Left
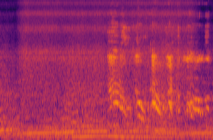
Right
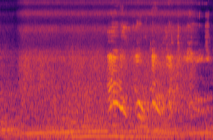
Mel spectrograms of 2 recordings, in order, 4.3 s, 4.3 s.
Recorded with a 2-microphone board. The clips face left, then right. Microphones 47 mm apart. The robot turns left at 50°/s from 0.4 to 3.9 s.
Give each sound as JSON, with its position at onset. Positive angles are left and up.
{"t": 2.1, "sound": "a shout", "azimuth_deg": -135, "distance_m": 4.0}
